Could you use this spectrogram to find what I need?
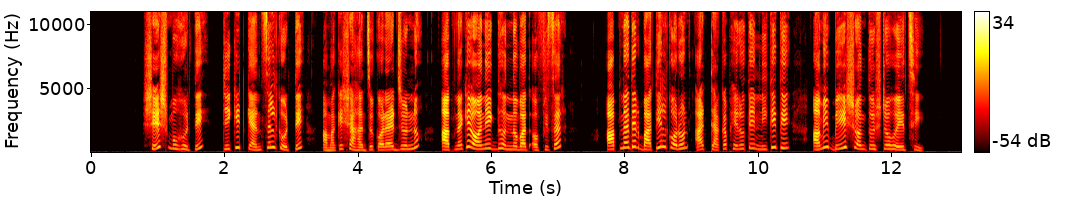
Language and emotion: Bengali, happy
